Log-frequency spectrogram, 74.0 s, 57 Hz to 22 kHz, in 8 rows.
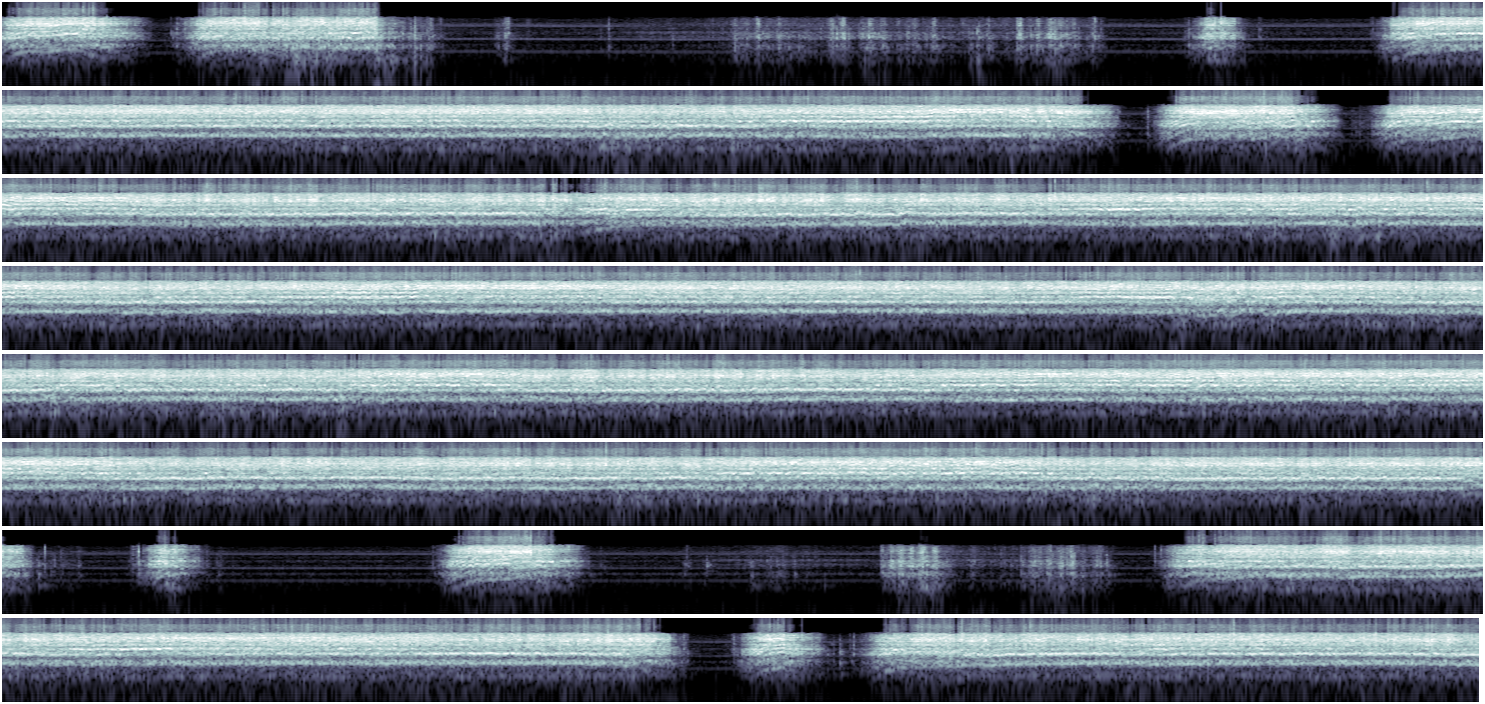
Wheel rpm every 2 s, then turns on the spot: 90, 70, 10, 10, 120, 230, 230, 210, 110, 190, 220, 190, 220, 230, 220, 230, 240, 210, 220, 230, 220, 220, 220, 220, 220, 220, 210, 170, 10, 40, 20, 100, 220, 230, 110, 160, 230.
2-6 60-62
